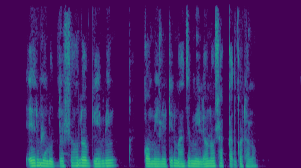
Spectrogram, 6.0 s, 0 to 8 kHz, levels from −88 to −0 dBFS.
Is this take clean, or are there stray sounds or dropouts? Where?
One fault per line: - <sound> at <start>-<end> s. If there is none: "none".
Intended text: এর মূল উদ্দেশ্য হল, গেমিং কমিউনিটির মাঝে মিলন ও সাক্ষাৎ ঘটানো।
none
